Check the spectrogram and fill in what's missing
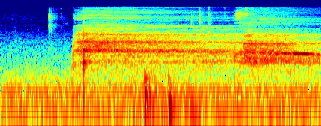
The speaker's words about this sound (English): A little beer sip there. That was forced silence.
